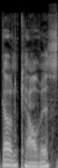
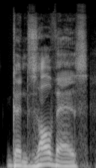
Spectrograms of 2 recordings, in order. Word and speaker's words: Goncalves: It's not Matt Goncalves, not Matt Goncalves. It's Matt Gonzalez, offensive tackle from Pittsburgh.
